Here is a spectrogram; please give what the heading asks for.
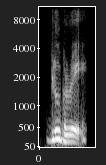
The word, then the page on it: blueberry: Indian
